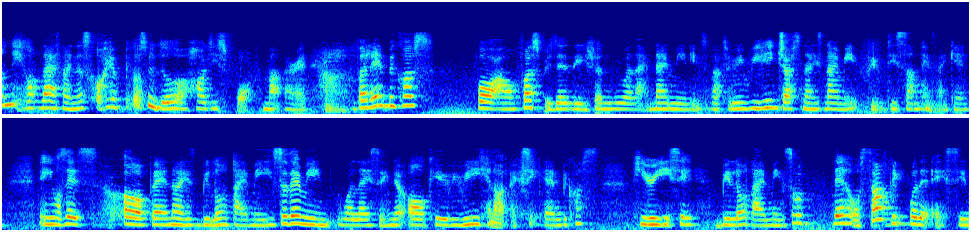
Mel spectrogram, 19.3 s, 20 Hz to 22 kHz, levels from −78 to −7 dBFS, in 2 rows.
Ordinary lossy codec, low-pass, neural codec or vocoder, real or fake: none; 7.2 kHz; codec, 16 kHz, 0.5 kbps, X-Codec, WavLM features, trained on Multilingual LibriSpeech; fake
